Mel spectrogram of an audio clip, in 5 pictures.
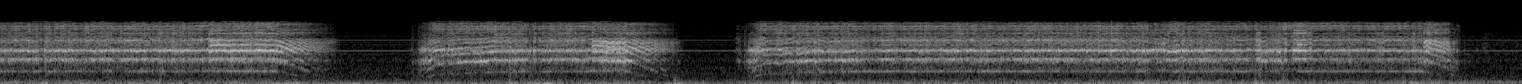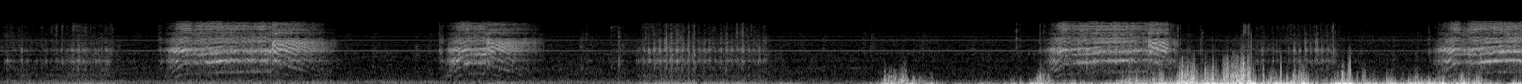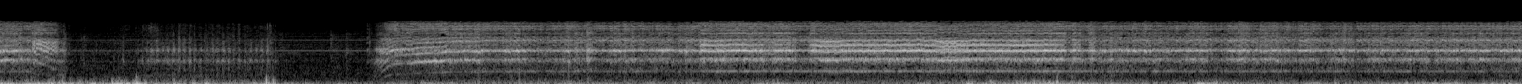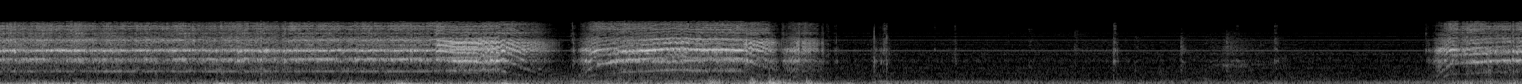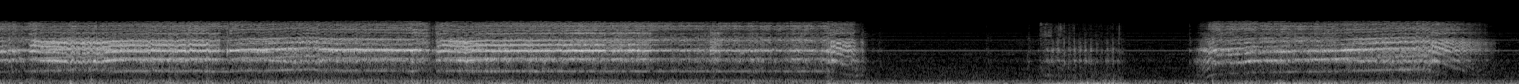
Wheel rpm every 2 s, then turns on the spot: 160, 80, 130, 60, 160, 160, 160, 40, 70, 30, 20, 10, 10, 60, 20, 70, 20, 120, 160, 160, 160, 160, 160, 160, 160, 100, 110, 10, 0, 0, 130, 160, 160, 160, 110, 0, 70, 110.
14-16 22-24 26-28 30-34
